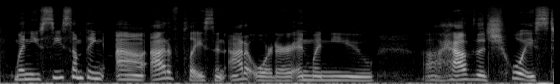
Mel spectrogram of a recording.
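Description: A woman speaks with lively intonation in a dry sound with no echo, over light background noise. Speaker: home organizing vlogger. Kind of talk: casual vlog chat. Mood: cheerful, chatty.

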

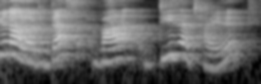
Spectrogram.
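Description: In a Hamburg accent, a woman speaks in a raised, projected voice with very wide pitch swings, and the room echo is audible. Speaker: YouTuber. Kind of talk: casual chat. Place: home room.

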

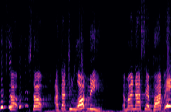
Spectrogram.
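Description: Over music in the background, a man shouts in a raised, projected, extremely high voice with a panicked tone. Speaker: gaming YouTuber. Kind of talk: horror game commentary. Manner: screaming, panicked.

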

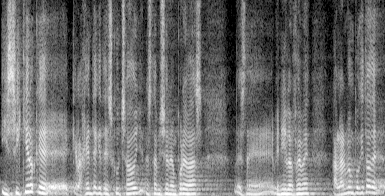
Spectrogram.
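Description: This man's voice is high-pitched with ordinary pitch variation. He talks at a fairly quick pace. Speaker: radio host. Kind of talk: radio interview with candidates. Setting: radio studio, live broadcast. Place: studio.

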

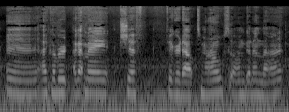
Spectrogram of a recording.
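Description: Against noticeable background noise, a woman speaks in a monotone, flat intonation with a dry sound and no echo. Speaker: vlogger. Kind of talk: casual vlog chat. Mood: relaxed, chatty. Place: car. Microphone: phone near.

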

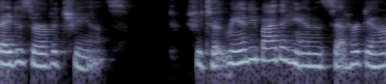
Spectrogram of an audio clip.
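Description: Against a quiet background, the text is given as plain reading aloud with ordinary pitch variation.

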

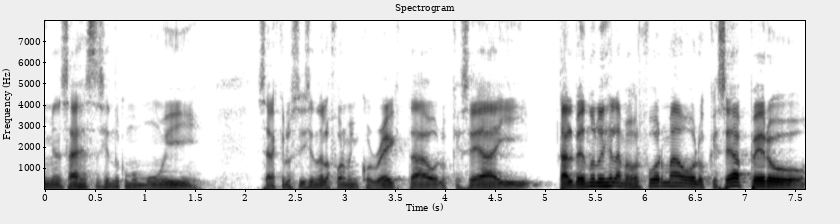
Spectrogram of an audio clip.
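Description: A man with a Costa Rican accent at medium pitch, at a fairly quick pace, with ordinary pitch variation. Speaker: fitness and nutrition influencer. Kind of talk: casual interview.

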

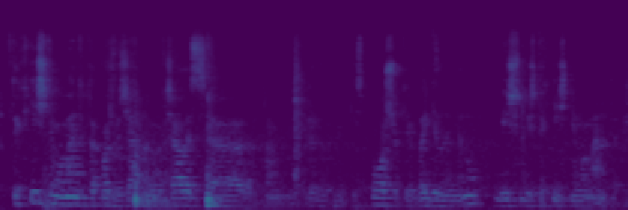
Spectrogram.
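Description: Loud background noise surrounds a man who talks at a very fast pace yet leaves long, frequent pauses. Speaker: web programmer. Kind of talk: project presentation. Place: hall.

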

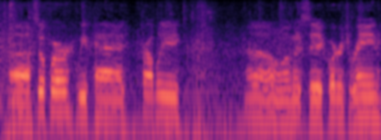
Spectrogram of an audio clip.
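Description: A man speaks over noticeable background noise. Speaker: camping channel host. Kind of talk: casual product review vlog. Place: tent. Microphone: phone near.

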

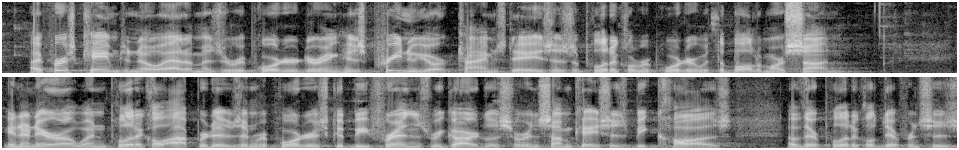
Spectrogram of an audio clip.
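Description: The pitch shows ordinary variation. A man delivers it very rapidly. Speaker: speaker. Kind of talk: prepared tribute speech. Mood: warm, reminiscent. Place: hall. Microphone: podium.

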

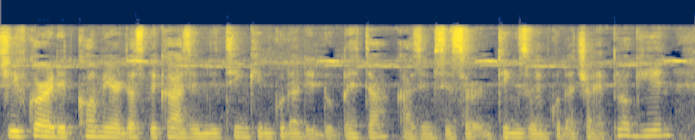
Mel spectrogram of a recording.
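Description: At a fast pace, a man speaks at a medium pitch with ordinary pitch variation and faint background noise.

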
